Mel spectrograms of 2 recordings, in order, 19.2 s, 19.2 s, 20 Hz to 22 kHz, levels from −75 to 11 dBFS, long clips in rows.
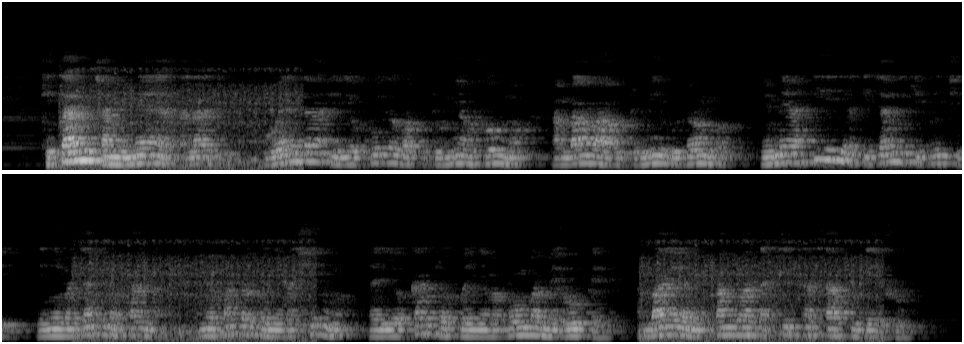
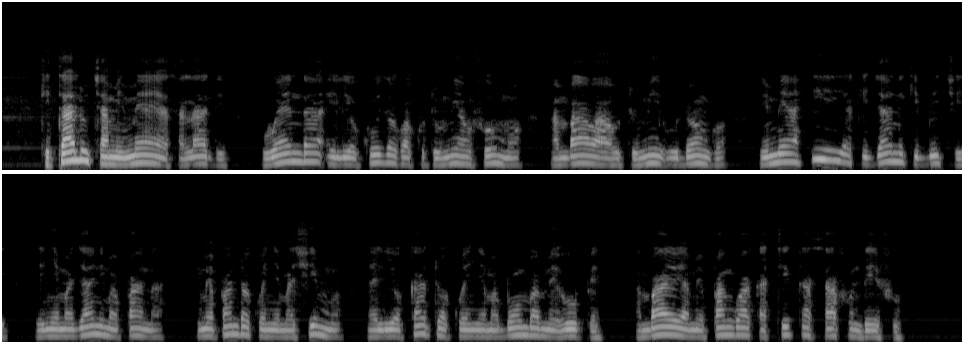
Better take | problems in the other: second | background sound (Engine / Boat, Water vehicle); 14 dB below the speech // room echo; dies away in 0.7 s

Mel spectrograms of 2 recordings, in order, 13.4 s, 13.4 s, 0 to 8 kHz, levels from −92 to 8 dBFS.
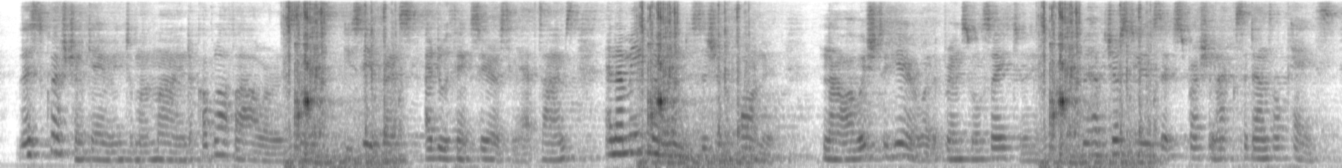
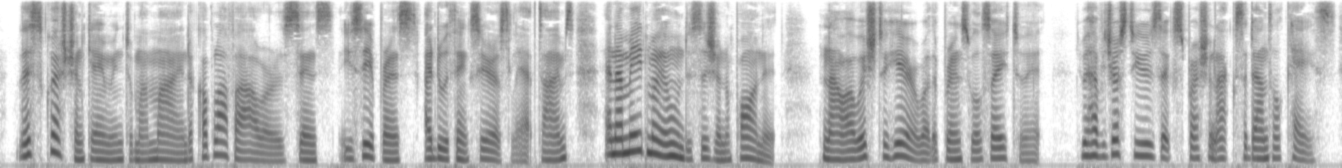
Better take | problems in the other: second | background sound (Coin (dropping)); 4 dB above the speech // room echo; dies away in 2.9 s

